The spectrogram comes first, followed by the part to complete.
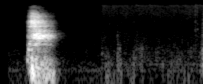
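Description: A short, sharp breath-like burst from a person, a quarter of a second long, about a quarter second in.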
